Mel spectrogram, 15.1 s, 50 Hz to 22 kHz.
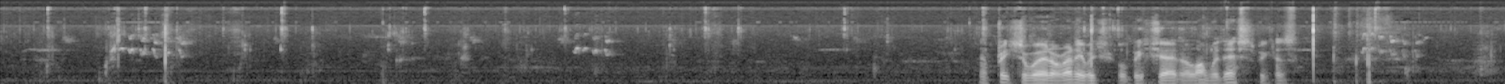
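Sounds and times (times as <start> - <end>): songbird chirps: 0.0 - 15.0
soft clicks: 13.1 - 14.0.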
